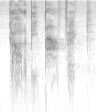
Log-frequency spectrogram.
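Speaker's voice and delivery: whispered inner voice. Retold or imitated. Preacher voicing the perfectionist's inner nag, whispered. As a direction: hush it like a nagging thought.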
